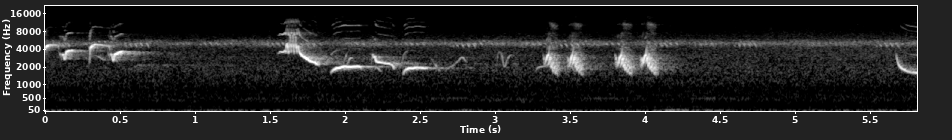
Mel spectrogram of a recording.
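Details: A brown thrasher sings a run of varied, high, slurred and chirpy phrases, each quite different from the last, with short pauses between them. It is part of a 40-second song in which it never repeats a phrase.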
